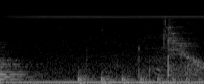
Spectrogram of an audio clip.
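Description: A pause between speakers: low room tone with a steady low hum, and faint, indistinct speech murmured off-mic.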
